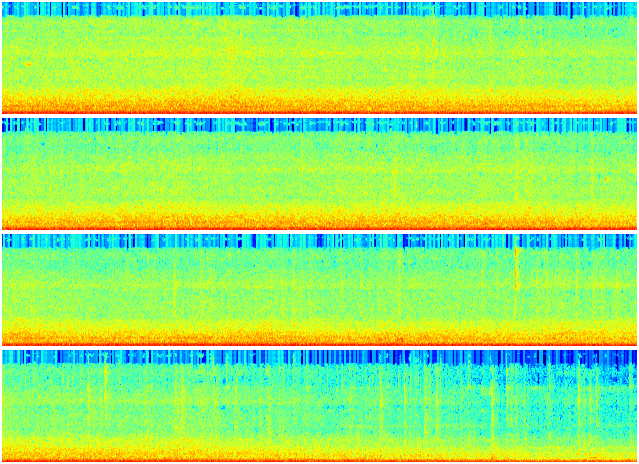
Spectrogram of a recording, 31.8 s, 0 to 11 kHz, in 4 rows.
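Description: Cummins 855 Big Cam inline-six diesel of a 1983 Crown tandem-axle bus running under way, heard from the driver's seat together with road and tyre noise. The engine note strengthens midway, and the sound drops off near the end as the bus slows.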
